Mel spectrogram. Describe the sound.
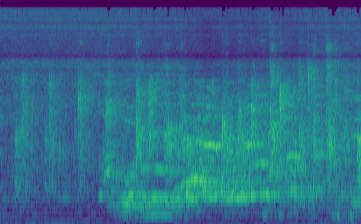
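Steady applause from a crowd, a dense crackle of many hands clapping throughout, with raised voices calling out over it partway through.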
